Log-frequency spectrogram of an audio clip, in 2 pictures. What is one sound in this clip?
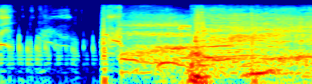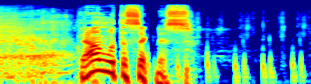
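A zombie snarls and growls.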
